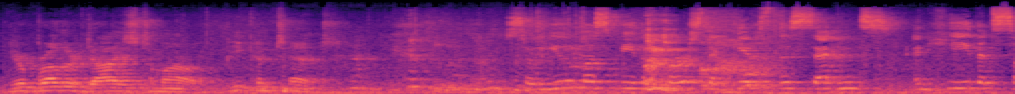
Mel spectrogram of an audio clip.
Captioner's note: laughing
